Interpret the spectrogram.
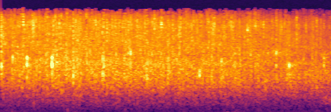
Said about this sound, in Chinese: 好吧，我们拍手吧，荣耀归给神。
